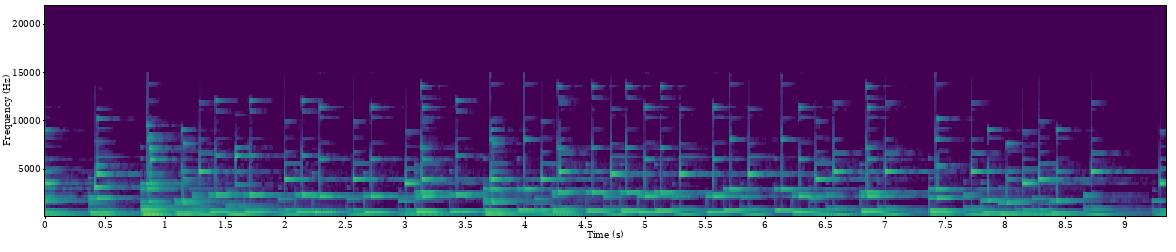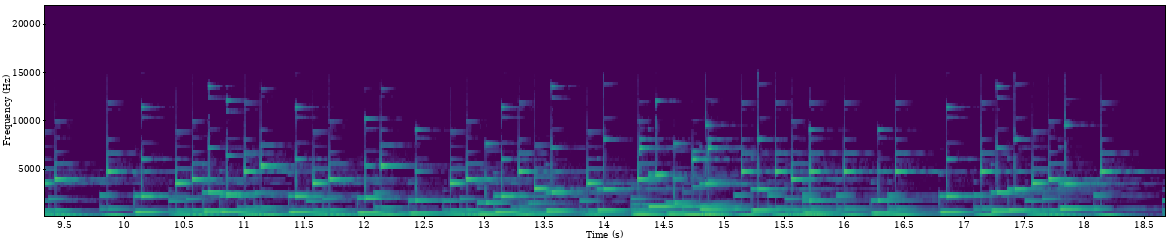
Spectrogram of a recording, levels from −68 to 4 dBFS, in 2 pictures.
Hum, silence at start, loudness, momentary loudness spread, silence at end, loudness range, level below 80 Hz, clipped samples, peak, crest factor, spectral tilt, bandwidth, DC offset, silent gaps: none; 0 s; -21 LUFS; 5 LU; 0 s; 2 LU; -68 dBFS; under 0.1%; -4 dBFS; 18 dB; -3.5 dB/octave; 15.5 kHz; under 0.1%; none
